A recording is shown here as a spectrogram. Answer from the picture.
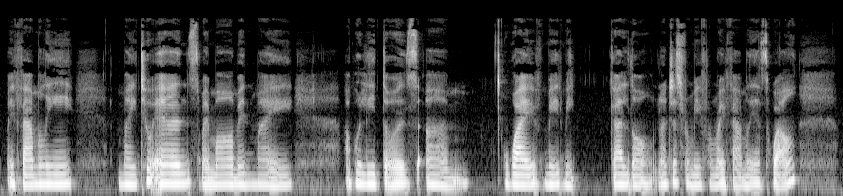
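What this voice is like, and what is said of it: Sick-sounding voice. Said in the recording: “I'm sick, as you can tell in my voice.”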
